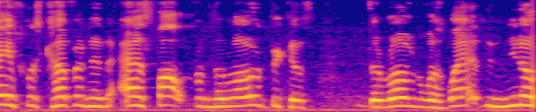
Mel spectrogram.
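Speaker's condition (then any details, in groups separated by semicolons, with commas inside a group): Cerebral palsy; from birth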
